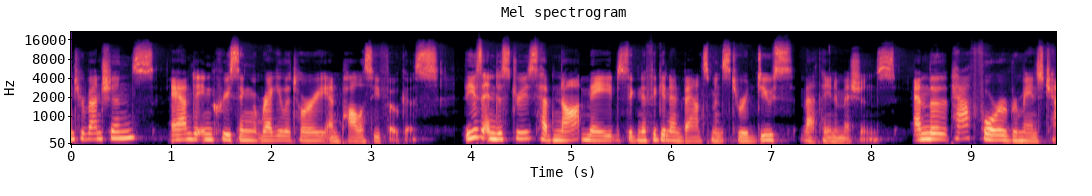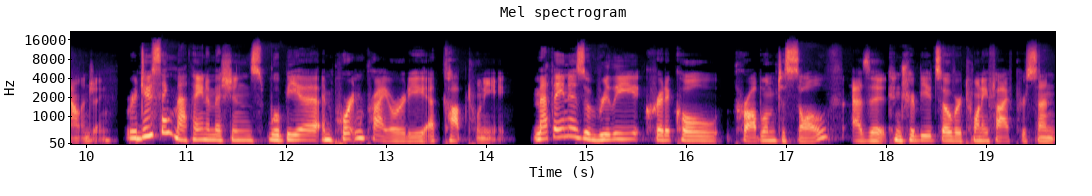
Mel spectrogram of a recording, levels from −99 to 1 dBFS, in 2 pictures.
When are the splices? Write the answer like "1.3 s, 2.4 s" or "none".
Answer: 3.8 s, 10.3 s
